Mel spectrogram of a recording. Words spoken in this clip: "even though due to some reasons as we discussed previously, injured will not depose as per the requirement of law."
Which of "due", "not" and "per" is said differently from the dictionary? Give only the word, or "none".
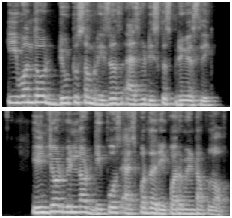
per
